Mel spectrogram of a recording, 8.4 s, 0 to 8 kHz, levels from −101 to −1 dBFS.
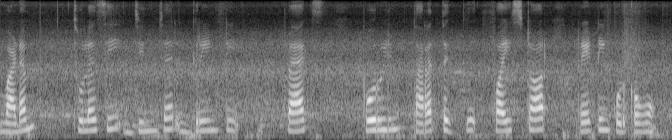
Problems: none marked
